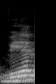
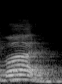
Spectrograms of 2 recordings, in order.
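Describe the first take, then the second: First: The vowel sounds like 'air'. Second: The vowel sounds like 'er'. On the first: The speaker calls it wrong. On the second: The speaker calls it right.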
